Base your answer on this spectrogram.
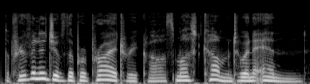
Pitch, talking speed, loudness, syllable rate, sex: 175 Hz, 215 wpm, -16 LUFS, 5.7 syllables/s, female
